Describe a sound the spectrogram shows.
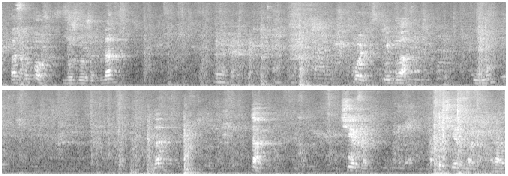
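A man speaks loudly in a large echoing hall.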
